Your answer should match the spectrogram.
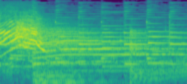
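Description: A cat meowing twice over background music: a high meow that rises and falls at the start, and a lower, drawn-out one that dips and climbs near the end.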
